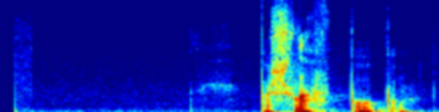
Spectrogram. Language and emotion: Russian, neutral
